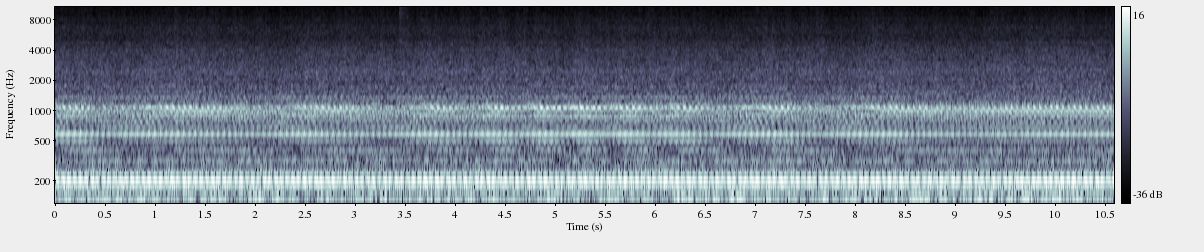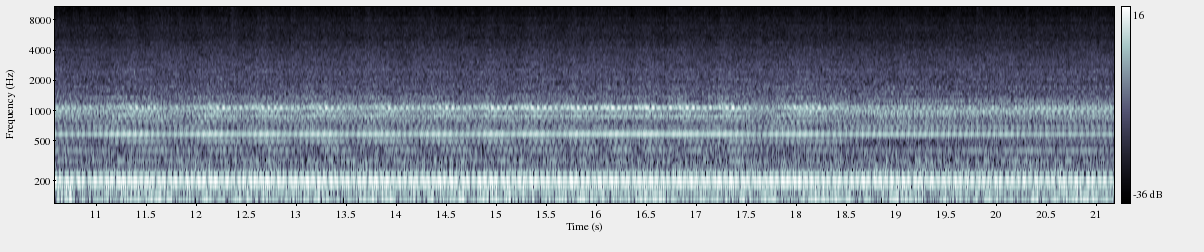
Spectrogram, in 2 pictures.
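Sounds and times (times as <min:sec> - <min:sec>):
air conditioner unit running: 0:00.0 - 0:21.1.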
